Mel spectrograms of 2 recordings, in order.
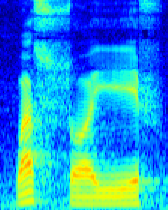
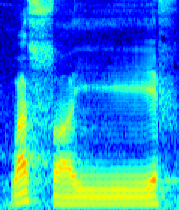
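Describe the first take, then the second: First: The long vowel is held for two beats. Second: The long vowel is held for four beats. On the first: "Sekarang yang coba yang satu alif" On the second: "dua alif contoh"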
